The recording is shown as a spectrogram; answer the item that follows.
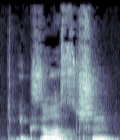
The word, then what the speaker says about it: Exhaustion: Exhaustion. Spricht man das so aus? – Ja. Exhaustion. – E-X-H-A-U-S-T-I-O-N. – E-X-H-A-U-S-T-I-O-N? – Exhaustion.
